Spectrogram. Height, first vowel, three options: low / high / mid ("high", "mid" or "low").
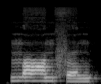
mid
